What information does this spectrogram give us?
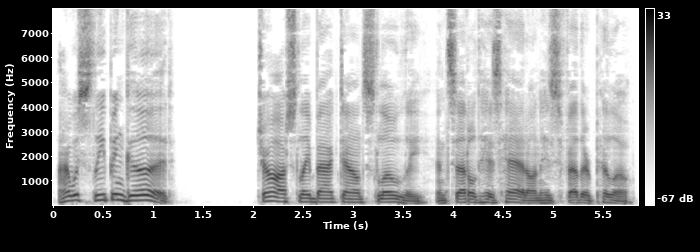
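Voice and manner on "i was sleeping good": high, put-out grumble; irritated sleeper's protest; aggrieved complaint. A narrator's reading. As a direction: complain about being woken, pitch raised. Woken friend complains.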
